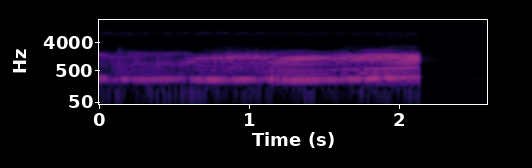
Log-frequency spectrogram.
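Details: Asian painted frog (banded bullfrog, Kaloula pulchra): a steady, deep, buzzy bellow held for two seconds, then cutting off abruptly into quiet.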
